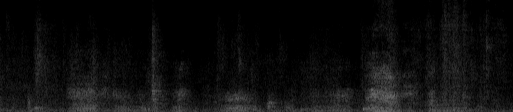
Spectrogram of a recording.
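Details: Five-week-old Brittany puppies, formerly called Brittany Spaniels, indoors during crate training, licking and biting everything: brief soft whimpers and yelps scattered through the clip, one louder tonal yelp near the end, over rustling and chewing noise.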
